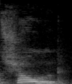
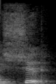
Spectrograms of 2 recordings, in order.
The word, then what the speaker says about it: should: the pronunciation is not sholde the L is silent so you must say I should I should in the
